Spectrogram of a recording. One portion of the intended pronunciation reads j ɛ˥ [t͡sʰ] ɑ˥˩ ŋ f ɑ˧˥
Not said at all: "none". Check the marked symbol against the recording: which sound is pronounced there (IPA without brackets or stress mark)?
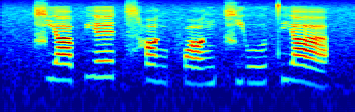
t͡sʰ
